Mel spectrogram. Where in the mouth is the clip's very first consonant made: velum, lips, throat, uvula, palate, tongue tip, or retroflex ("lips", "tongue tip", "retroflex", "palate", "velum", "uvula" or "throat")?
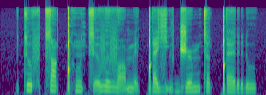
tongue tip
